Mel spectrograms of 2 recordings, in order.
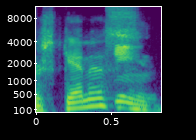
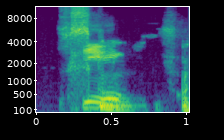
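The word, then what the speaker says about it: Skenes: Everybody knows about, how do you say it, Skeens or Skennis? – Skeens. – Okay, everybody knows about Skeens.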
